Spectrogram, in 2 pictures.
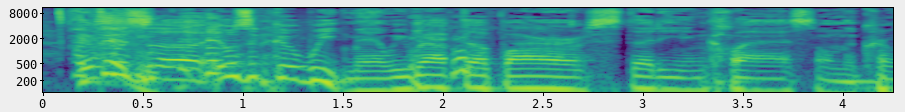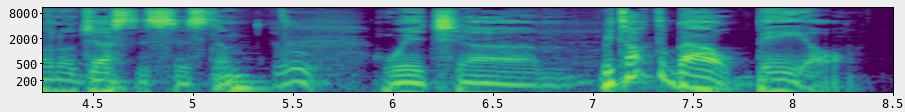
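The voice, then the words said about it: Deep baritone radio voice. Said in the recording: “he came in with that bullshit voice on today ... What is this sexy ass shit? ... What is this baritone shit you have going on today? ... It's called it radio voice.”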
